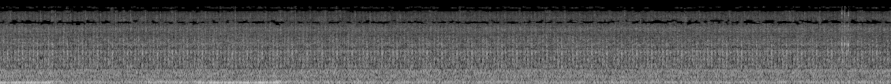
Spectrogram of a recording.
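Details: Hyundai Starex D4CB diesel idling during a check for suspected blow-by: steady, even clatter with no rising knock or uneven beat; no smoke from the dipstick tube or breather, so the engine idles healthy.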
